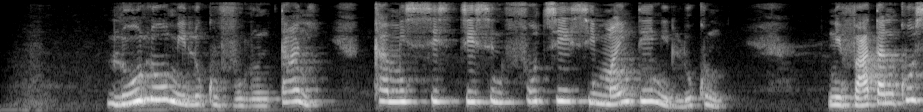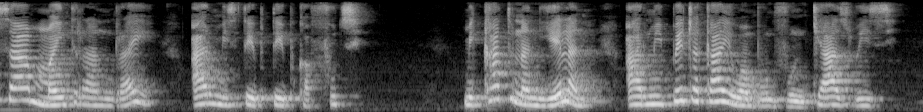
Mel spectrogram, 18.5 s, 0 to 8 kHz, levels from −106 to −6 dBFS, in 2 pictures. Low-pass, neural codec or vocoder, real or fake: 7.2 kHz; none; real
